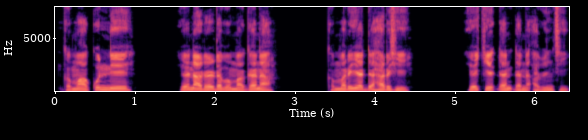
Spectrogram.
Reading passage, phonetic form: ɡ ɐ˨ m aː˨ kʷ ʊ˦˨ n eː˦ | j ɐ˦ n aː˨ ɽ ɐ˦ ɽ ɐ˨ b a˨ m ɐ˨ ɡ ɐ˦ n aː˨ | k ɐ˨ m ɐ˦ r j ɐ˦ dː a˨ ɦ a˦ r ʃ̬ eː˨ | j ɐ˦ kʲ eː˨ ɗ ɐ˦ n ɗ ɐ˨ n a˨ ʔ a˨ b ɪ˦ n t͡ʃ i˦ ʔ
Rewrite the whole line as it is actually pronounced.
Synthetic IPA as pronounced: ɡ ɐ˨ m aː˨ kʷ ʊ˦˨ nː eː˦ | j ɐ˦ n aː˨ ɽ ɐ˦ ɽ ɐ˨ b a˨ m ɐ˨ ɡ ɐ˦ n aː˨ | k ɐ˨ m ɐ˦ r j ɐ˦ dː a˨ ɦ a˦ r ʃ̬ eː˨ | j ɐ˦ kʲ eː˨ ɗ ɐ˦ n ɗ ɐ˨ n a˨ ʔ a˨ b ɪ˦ n t͡ʃ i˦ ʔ

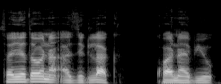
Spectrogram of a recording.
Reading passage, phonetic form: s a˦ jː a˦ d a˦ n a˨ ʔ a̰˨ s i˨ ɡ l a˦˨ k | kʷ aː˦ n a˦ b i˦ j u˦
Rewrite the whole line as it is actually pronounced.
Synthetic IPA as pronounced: s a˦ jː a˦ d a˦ n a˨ ʔ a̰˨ z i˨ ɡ l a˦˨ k | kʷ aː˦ n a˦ b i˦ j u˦

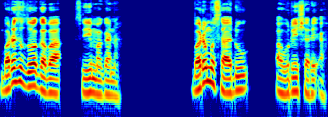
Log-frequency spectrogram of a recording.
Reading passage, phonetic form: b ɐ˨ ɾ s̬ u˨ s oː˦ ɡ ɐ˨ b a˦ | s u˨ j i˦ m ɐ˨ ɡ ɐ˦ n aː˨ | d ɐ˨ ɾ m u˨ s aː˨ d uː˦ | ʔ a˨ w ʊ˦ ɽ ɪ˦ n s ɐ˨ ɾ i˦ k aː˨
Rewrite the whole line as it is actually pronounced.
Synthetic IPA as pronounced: b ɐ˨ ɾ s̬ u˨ z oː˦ ɡ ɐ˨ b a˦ | s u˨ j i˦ m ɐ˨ ɡ ɐ˦ n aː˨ | b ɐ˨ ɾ m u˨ s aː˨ d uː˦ | ʔ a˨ w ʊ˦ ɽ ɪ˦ n ʃ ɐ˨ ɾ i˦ ʔ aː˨

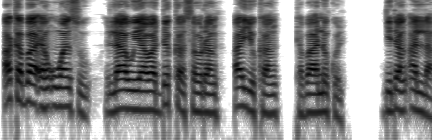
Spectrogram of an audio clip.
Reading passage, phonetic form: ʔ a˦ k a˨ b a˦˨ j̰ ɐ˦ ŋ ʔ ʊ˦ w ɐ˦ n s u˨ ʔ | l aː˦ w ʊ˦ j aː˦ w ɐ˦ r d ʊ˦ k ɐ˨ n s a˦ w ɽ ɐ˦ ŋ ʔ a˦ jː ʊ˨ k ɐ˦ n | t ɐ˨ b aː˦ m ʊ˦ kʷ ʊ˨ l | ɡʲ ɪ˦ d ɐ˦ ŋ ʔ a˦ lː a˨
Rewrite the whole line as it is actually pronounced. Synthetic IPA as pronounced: ʔ a˦ k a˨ b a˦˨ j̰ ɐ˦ ŋ ʔ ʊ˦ w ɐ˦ n s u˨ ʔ | l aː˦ w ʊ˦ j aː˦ w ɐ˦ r d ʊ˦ k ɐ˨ n s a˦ w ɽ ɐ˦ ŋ ʔ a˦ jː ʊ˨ k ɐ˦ n | t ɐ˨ b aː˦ n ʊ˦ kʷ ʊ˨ l | ɡʲ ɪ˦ d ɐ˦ ŋ ʔ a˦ lː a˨

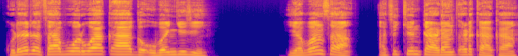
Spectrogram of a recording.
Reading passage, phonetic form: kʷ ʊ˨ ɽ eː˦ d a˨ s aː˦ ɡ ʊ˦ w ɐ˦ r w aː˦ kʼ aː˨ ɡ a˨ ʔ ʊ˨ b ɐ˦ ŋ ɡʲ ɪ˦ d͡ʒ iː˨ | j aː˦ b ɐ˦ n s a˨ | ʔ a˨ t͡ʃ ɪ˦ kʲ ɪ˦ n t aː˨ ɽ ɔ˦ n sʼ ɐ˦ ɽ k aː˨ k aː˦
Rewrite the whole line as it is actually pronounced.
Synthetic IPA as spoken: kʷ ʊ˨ ɽ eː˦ d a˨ s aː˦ b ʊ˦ w ɐ˦ r w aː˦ kʼ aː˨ ɡ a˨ ʔ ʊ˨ b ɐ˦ ŋ ɡʲ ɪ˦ d͡ʒ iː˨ | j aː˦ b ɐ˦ n s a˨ | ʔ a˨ t͡ʃ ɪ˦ kʲ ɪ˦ n t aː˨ ɽ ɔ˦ n sʼ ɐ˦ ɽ k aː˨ k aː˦

